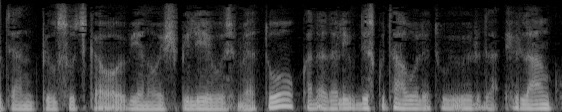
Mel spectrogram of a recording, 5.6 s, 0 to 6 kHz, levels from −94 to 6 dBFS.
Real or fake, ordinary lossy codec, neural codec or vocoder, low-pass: fake; MP3, 24 kbps; codec, 16 kHz in and 24 kHz out, 1 kbps, XY-Tokenizer; 5.4 kHz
